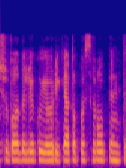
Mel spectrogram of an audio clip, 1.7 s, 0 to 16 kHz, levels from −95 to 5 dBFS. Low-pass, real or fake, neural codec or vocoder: 7.2 kHz; fake; codec, 16 kHz, 4 kbps, FreqCodec, smaller model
